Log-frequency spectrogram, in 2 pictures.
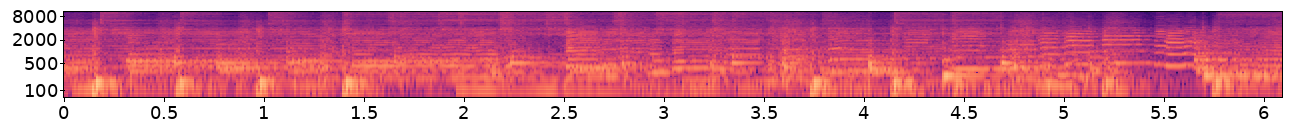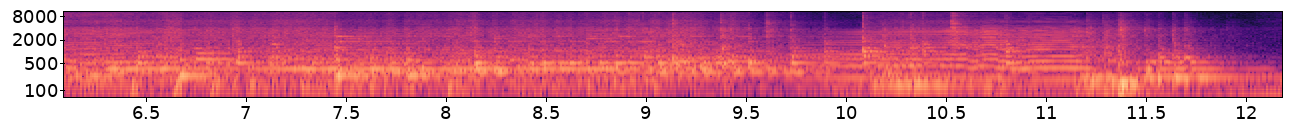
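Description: Small jazz combo playing: tenor saxophone over electric bass, piano and drum kit with percussion. Near the end the band holds a long final chord, hits a last accent and stops.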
